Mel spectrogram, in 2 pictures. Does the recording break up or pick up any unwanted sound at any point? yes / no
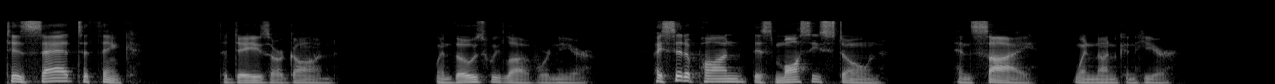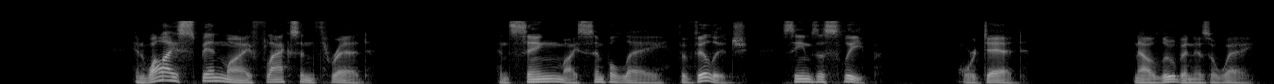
no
